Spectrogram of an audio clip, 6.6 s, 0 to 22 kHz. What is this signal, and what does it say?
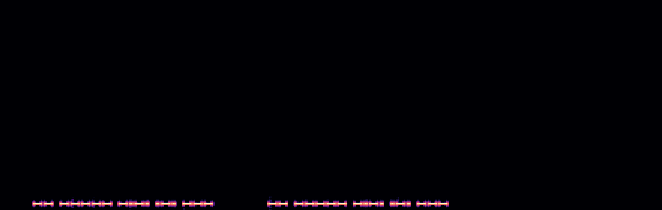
Morse code, heard as a keyed tone, about 42 wpm, 700 Hz. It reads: M0CRO M0CRO
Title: DXCC-100 Call Signs - 5 Characters - Repeated 2x - 45wpm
